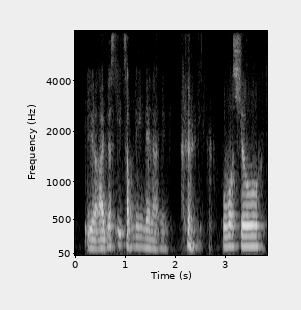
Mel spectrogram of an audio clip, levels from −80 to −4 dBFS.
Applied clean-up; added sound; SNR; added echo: neural separator model SepFormer DNS4.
